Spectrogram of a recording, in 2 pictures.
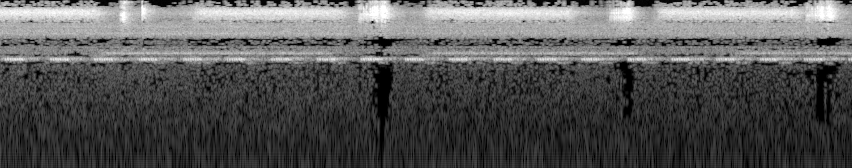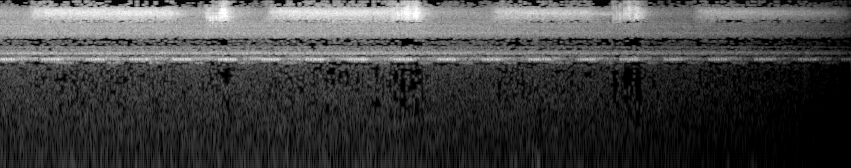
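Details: Cicadas singing through a southern night, a steady shrill trill with rhythmic bursts of higher buzzing roughly every second or two, the whole chorus fading out toward the end.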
